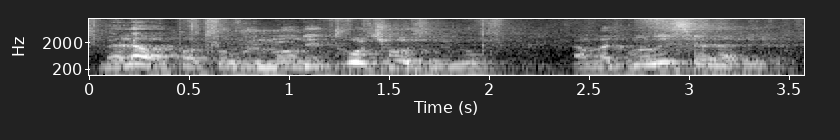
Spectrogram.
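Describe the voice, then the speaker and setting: A man teaching karate live to his class, animated, often tagging his sentences with "hein?" and sudden exclamations. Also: medium pitch, very fast. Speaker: karate instructor. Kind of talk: live dojo teaching demonstration. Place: large echoey training hall. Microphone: distant camera mic. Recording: echoey hall from far off, noisy.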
